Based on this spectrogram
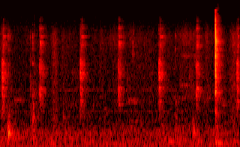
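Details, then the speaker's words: Waterbury calendar clock with the front off: light even ticking, then sharper clicks as the activation lever lifts. The first click resets one side and the second resets the other; the calendar's day-of-week reset is working normally. "So as I lift this, you'll hear it click one time to reset, and then the second time is this side resetting."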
